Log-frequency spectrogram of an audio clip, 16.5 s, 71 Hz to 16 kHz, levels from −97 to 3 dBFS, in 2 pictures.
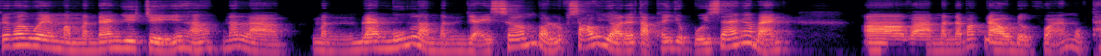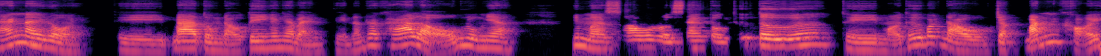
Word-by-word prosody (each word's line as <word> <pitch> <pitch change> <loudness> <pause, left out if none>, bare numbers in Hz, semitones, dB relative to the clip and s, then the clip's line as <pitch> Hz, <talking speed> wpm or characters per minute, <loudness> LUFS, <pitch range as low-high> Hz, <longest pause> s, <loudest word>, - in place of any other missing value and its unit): cái 185 +1 -3
thói 205 +1 +5
quen 185 -6 +2
mà 135 - -1
mình 125 0 -6
đang 155 +2 +2
duy 155 -1 +1
trì 130 -3 -1
á - - 0
hả? 150 - -6
Nó 175 +3 -5
là 115 -9 -1 0.2
mình 125 -1 -11
đang 150 +2 +3
muốn 185 +7 -5
là 230 - +1
mình 120 -1 -10
dậy 120 - -1
sớm 185 - +1
vào - - 0
lúc - - -7
6:00 - - +2
để - - +1
tập - - 0
thể 145 - -4
dục 145 -1 -8
buổi 125 +1 -5
sáng 190 - +2
á 265 - +1
bạn. - - +5 0.6
Ờ, 125 -1 +5
và 120 -1 +3
mình 120 0 -6
đã 120 - 0
bắt 185 +6 -4
đầu 125 -1 +6
được - - -7
khoảng - - -4
1 - - -12
tháng - - -1
nay - - +4
rồi. - - -1 0.3
Thì 115 -3 -9
3 155 +1 +8
tuần 140 -4 -6
đầu 115 0 -5
tiên 155 0 -3
á 160 - -5
nha 155 -1 -4
bạn, 105 -4 -4
thì 120 - -16
nó 130 +4 -12
rất 205 +5 -5
khá 205 +4 +6
là - - +4
ổn 205 - 0
luôn 185 -4 -5
nha. 155 -2 -3 0.4
Nhưng 210 -1 -6
mà 150 -3 0
sau 170 +4 +1
rồi 165 - -3
sang 160 0 -1
tuần 140 - -4
thứ 215 - -10
4 185 -1 +4
á, 220 +2 -2 0.2
thì 130 -3 -5
mọi 115 -2 -6
thứ 205 +3 -3
bắt 245 +1 -3
đầu 115 -2 +1
trật - - -1
bánh 280 +2 +4
khỏi - - -1
150 Hz, 270 wpm, -24 LUFS, 125-185 Hz, 0.6 s, 3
